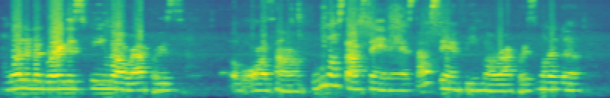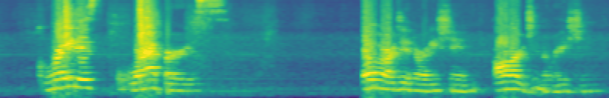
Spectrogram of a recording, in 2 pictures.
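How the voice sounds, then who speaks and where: A woman's voice: medium pitch, moderate pace. Blunt thirties woman, distant noisy mic. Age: 30s. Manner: blunt, brash, slangy. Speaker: host of a live streamed talk show. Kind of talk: casual, profane banter.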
